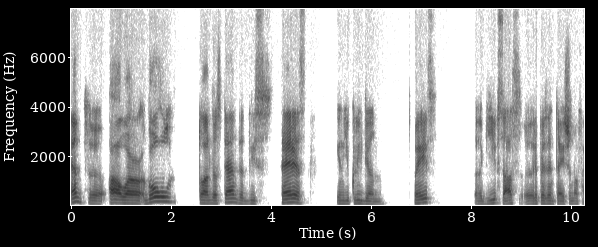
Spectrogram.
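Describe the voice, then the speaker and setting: A man with a Russian accent speaks at a very slow pace with lively intonation. He leaves long, frequent pauses. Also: medium pitch for a man, big swings in loudness. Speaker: university lecturer. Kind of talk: lecture. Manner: halting.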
